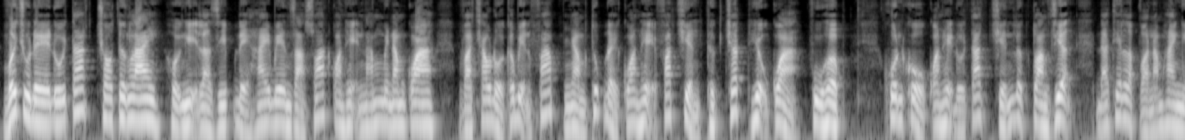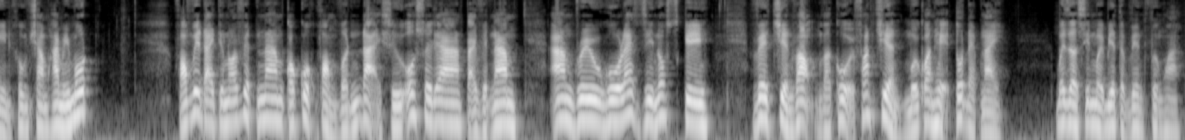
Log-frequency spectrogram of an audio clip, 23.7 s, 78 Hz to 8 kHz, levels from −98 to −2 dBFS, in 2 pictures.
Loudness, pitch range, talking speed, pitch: -20 LUFS, 120-155 Hz, 250 wpm, 135 Hz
